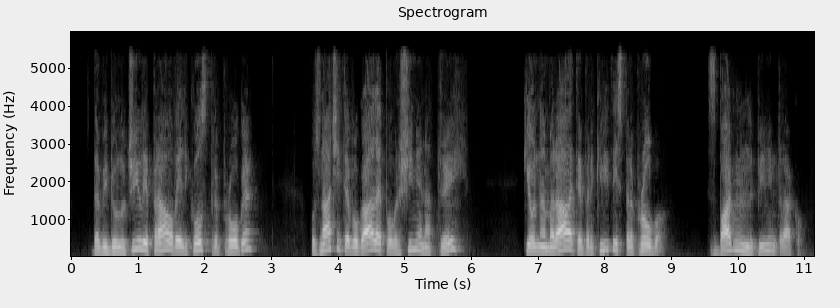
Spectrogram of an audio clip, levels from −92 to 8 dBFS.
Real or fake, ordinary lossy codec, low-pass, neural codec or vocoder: fake; none; 5.4 kHz; codec, 16 kHz, 0.5 kbps, X-Codec, WavLM features, trained on Multilingual LibriSpeech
